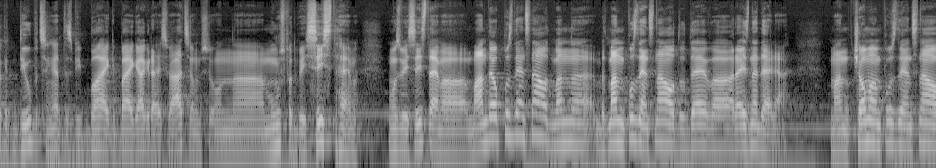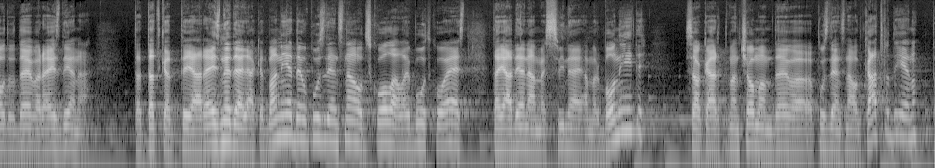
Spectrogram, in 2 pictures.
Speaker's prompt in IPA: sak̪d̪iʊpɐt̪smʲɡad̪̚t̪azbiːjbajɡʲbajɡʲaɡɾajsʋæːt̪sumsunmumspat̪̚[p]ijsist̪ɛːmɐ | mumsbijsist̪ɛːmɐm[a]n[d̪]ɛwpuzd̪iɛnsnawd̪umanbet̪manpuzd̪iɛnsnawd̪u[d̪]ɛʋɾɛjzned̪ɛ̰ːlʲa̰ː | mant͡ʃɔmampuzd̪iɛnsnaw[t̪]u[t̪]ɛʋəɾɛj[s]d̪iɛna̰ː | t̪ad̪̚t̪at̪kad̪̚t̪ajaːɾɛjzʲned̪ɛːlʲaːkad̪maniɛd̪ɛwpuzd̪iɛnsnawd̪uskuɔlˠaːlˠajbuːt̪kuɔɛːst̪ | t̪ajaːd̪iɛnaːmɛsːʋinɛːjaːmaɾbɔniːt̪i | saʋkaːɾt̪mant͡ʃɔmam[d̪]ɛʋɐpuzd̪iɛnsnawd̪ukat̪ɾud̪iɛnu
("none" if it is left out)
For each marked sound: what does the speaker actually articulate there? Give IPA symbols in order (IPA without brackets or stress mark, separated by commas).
b, a, d̪, d̪, d̪, d̪, z, d̪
